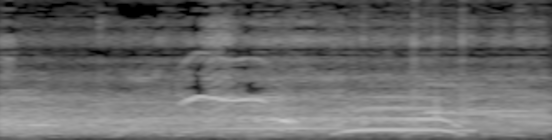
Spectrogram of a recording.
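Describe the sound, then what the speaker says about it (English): A hockey arena crowd in a Minnesota Wild versus Edmonton Oilers playoff game cheers and whoops, a loud, steady roar with a few whistles rising above it, under a commentator's voice. "The crowd's getting amped."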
